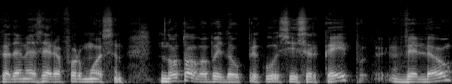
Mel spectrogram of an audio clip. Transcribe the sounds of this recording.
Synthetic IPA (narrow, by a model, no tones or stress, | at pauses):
kɐd̪ɐmʲɛsnʲɛɾʲɛfoːrmuɔsʲɪmnuɔt̪oːlˠɐbɐɪd̪ɐʊk̚pʲɾʲɪklˠɐʊsʲiːsɪrkɐɪpʋʲeːlʲɛʊ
